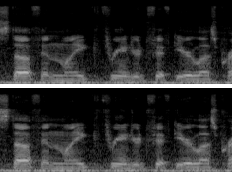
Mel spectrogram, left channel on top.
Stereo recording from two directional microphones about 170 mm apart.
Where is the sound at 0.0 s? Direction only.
5° right (ahead or behind).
